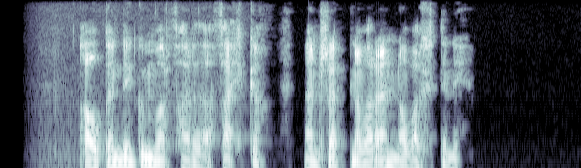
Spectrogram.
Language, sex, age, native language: Icelandic, male, 20-29, Icelandic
